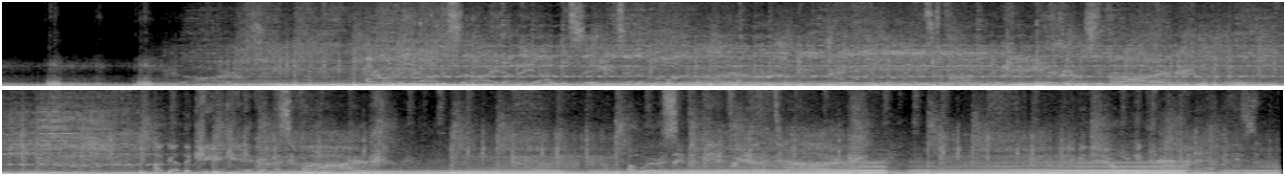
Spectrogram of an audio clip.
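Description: Loud motorcycle engines rev and roar, their pitch sweeping up and down repeatedly, layered over a dense, busy backing of music with no speech.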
